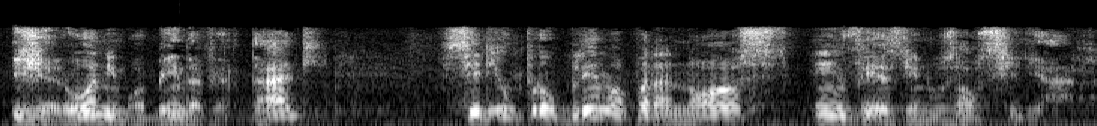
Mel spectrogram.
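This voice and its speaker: Actor as a deep-voiced, earnest spirit missionary. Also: male voice, sing-song, moderate pace, a little mellow, slightly rough, exaggerated voice. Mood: emotional, nostalgic. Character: kindly, earnest Portuguese male spirit missionary telling his rescue journey. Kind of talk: audio drama acting, storytelling. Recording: dull audio with background music.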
